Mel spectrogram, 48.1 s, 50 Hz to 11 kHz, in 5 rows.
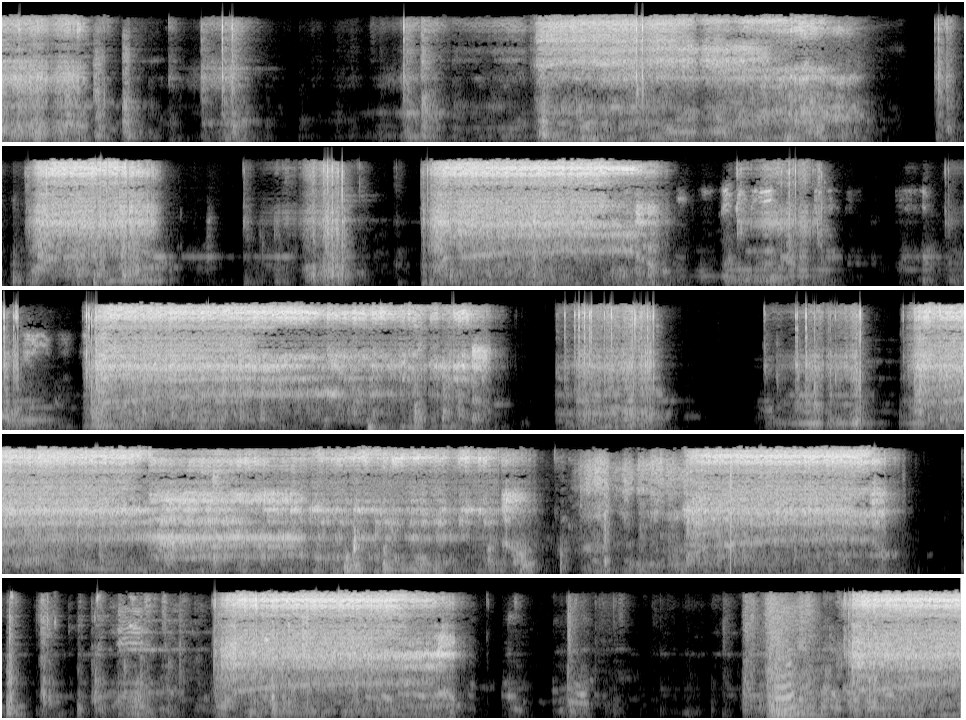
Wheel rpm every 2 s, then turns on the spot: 10, 0, 0, 0, 10, 30, 10, 90, 10, 0, 90, 110, 20, 0, 90, 120, 100, 20, 80, 0, 60, 50, 0, 40.
0-2 24-26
